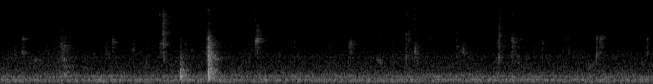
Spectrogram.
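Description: Light clicks of chopsticks and dishes at a meal, with two sharp knocks about two seconds in as a bowl is set down on the table, over a steady low hum.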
